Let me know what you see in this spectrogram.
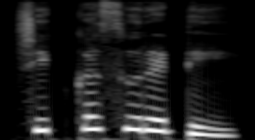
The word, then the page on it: ಚಿಕ್ಕಸುರಟಿ: Kannada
